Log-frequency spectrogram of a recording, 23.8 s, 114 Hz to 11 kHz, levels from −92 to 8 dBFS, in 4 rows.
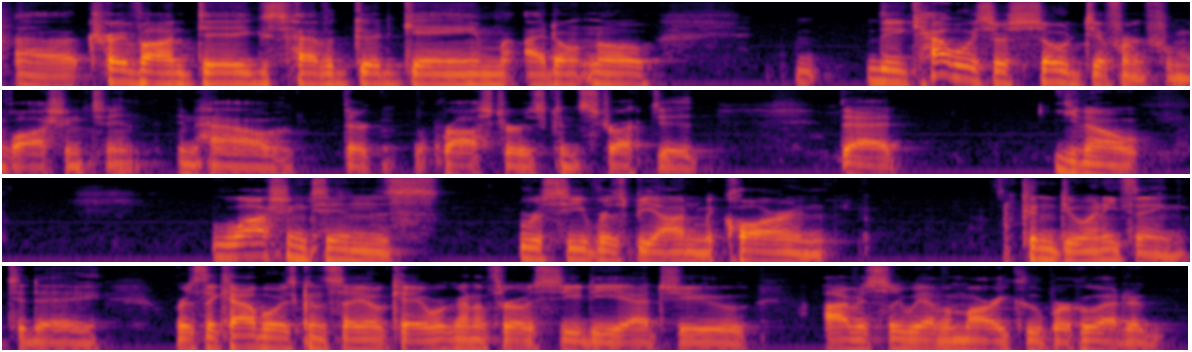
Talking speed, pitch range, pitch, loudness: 140 wpm, 95-120 Hz, 110 Hz, -28 LUFS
